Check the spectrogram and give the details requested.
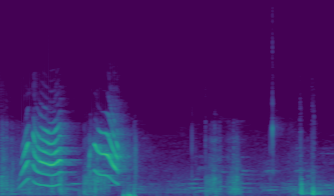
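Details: Talking pet Indian ringneck parrot indoors, two loud harmonic syllables that rise and bend down, followed by softer clicks, taps and faint murmurs.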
